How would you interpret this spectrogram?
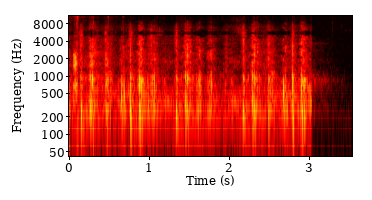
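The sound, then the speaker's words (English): Horse hooves clip-clop in a steady, brisk rhythm as a horse travels toward La Belle, Quebec, a quick run of clear knocks lasting about three seconds before stopping abruptly. “Well, horse, we are getting close to La Belle, Quebec.”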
